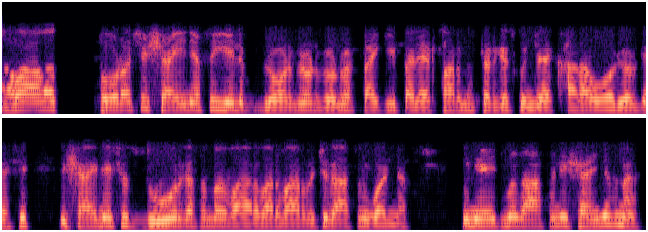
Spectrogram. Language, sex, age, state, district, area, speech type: Kashmiri, male, 30-45, Jammu and Kashmir, Kulgam, rural, conversation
